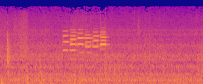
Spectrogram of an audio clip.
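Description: A quick run of short electronic beeps at several different pitches, lasting about a second, a little after a faint click.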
